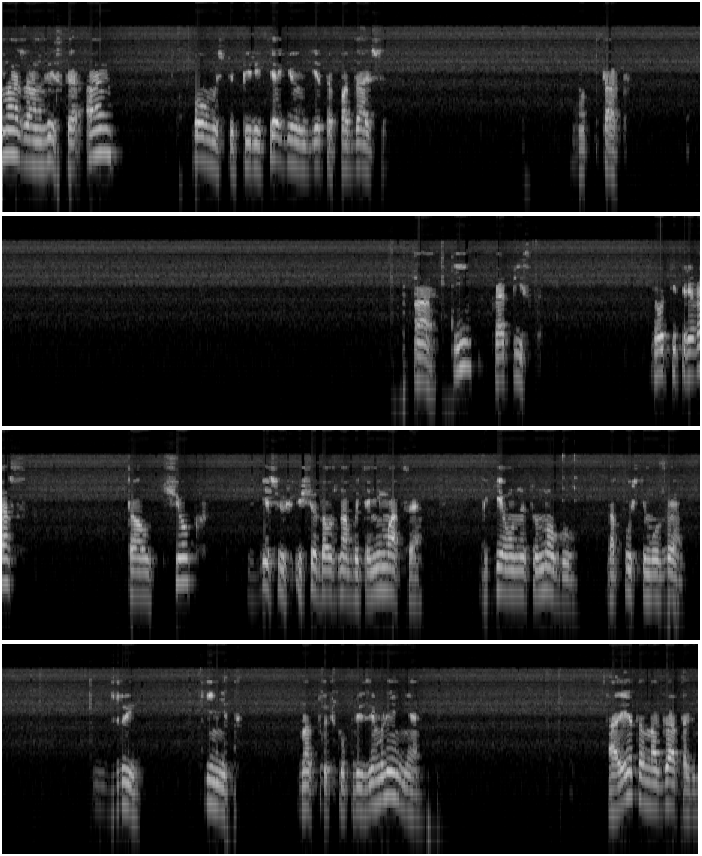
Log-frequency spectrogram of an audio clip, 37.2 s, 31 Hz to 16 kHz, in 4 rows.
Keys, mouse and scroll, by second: 2.3 click, 4.6-6.9 drag, 16.4-25.1 drag, 26.1 click, 27.4 r, 29.2 g, 30.4 click, 32.2 click, 36.2-37.2 drag.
